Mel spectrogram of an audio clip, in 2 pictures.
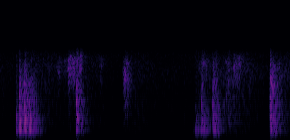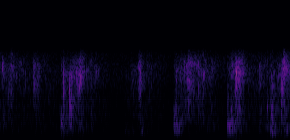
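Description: Footsteps thud down wooden stairs.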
